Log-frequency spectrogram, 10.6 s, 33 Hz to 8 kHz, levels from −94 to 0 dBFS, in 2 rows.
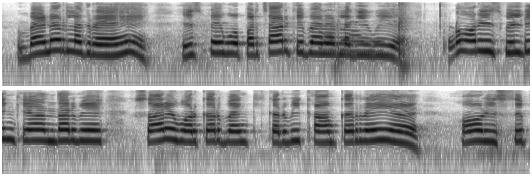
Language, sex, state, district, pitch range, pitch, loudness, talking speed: Hindi, female, Bihar, Supaul, 265-295 Hz, 280 Hz, -14 LUFS, 165 wpm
